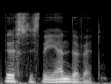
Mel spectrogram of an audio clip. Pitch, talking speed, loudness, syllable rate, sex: 115 Hz, 320 wpm, -16 LUFS, 6.0 syllables/s, male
